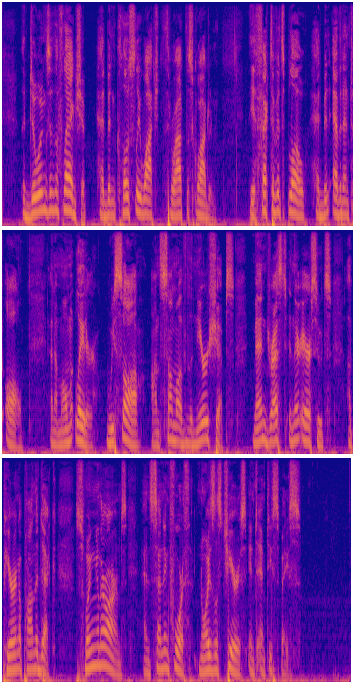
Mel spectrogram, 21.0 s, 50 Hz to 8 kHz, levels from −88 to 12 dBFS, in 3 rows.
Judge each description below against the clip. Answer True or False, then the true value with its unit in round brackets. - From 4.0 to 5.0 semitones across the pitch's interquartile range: True (4.3 semitones)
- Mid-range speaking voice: True (150 Hz)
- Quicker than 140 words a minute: True (155 wpm)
